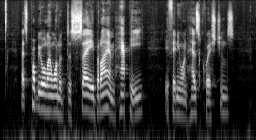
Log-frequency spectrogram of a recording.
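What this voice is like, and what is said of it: Heavy non-native accent. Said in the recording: “I probably should have had an interpreter here for my accent.”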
